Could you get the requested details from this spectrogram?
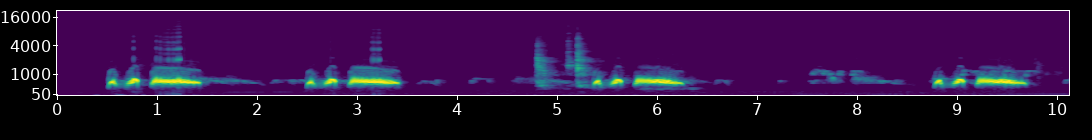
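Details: Spotted dove giving repeated 'thúc gù' lure calls for wild doves: four phrases of quick double hoots ending in a long hoarse coo, with faint murmurs and a brief sharp click between phrases.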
